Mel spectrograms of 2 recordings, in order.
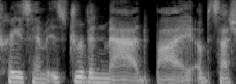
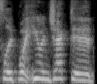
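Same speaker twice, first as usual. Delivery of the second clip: mock pleading interviewer; 9 semitones higher, 5 dB louder than usual.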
